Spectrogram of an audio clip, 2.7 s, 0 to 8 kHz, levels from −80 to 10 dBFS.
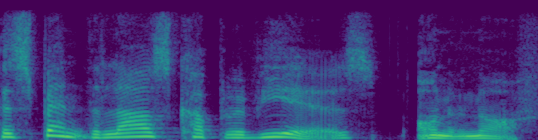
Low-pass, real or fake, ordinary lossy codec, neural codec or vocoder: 7.2 kHz; fake; AAC, 48 kbps; codec, 16 kHz, 0.5 kbps, X-Codec, HuBERT features, trained on LibriSpeech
